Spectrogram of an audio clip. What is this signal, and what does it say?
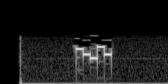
Five-tone selective call (ZVEI), heard as quick runs of five tones, tones of about 70 ms. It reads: 85395
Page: SDR/ZVEI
